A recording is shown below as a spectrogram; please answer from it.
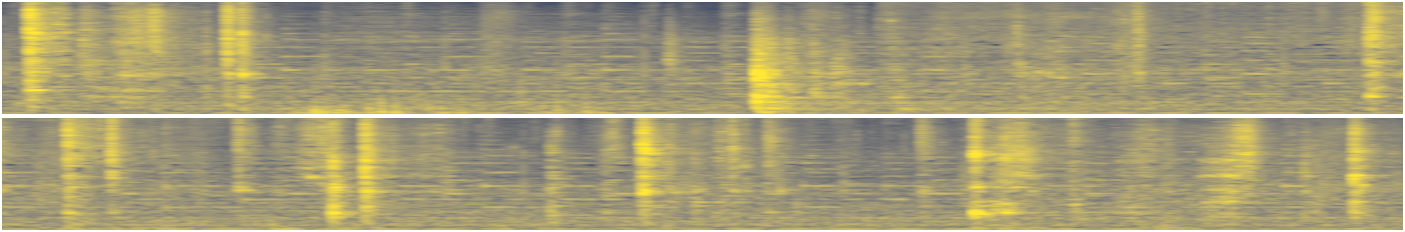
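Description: Metal tongs clinking and scraping against a metal pot while turning chicken pieces in thick jerk marinade, with irregular sharp clinks every second or so.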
